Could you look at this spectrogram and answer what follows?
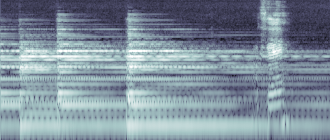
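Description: A piano plays a slow chord pattern, sustained chords struck one after another at a deliberate pace, with a few separate attacks ringing and decaying, closely miked and clear, no talk.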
